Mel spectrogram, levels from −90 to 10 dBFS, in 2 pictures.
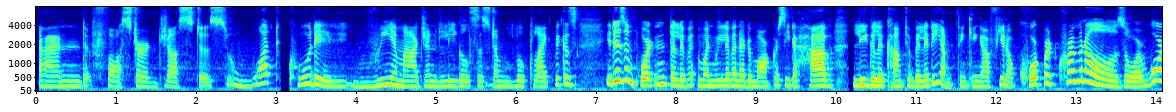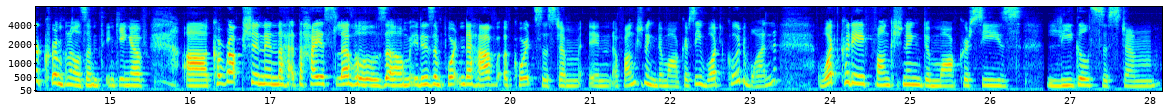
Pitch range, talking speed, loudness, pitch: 190-245 Hz, 155 wpm, -25 LUFS, 210 Hz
